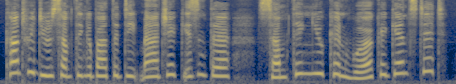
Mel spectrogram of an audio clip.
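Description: A woman voicing an anxious young girl in a fantasy story, hesitant and pleading in a hushed way. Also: high-pitched, animated, brisk, dry recording, clean studio sound, voice pushed up. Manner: hesitant, whispering, beseeching. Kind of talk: audiobook fantasy character voice.

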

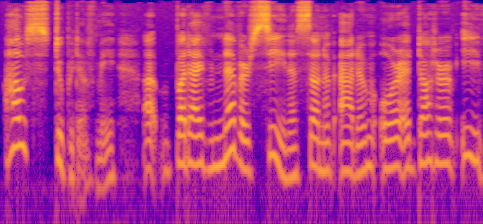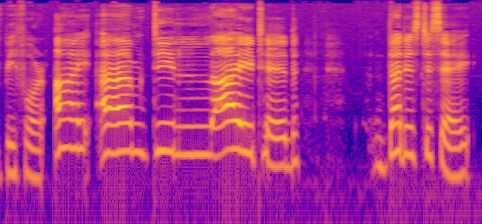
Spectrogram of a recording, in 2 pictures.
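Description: A woman voicing a polite, fussy, slightly melancholy male faun who speaks slowly and formally. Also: mid-range voice, lively intonation, no room sound, clean studio sound, close to an everyday voice. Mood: courteous, curious. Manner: courteous, slow and formal.

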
